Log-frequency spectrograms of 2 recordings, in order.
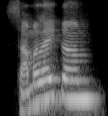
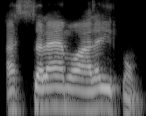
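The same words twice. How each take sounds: First: The greeting is said quickly and rushed. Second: The greeting is said slowly and carefully.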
